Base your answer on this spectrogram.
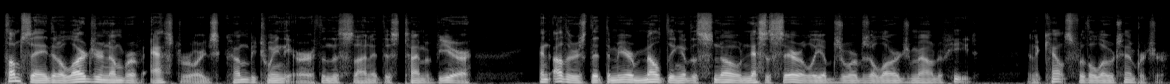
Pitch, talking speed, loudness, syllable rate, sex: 90 Hz, 215 wpm, -20 LUFS, 6.0 syllables/s, male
